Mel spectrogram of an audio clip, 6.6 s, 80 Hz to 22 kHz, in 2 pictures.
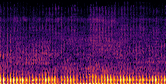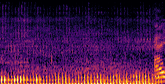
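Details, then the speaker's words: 2016 Yamaha Raptor 700 SE single with 11.1 compression piston and Hot Cam stage 3, idling, phone mic close to the engine: fast, even ticking about four per second over the steady idle; normal valve clatter, checked by the owner and others. "I'll show you well, I'll let you hear the sounds of the valves. I'll get the camera pretty close. It'll probably over dramatize it a little bit because the speaker's right next to it, or the microphone. But it's a normal noise."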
